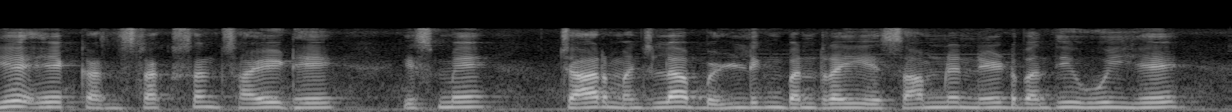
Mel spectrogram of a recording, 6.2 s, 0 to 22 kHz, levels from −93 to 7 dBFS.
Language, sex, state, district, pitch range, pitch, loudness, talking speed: Hindi, male, Bihar, Saran, 155-175 Hz, 165 Hz, -25 LUFS, 165 wpm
